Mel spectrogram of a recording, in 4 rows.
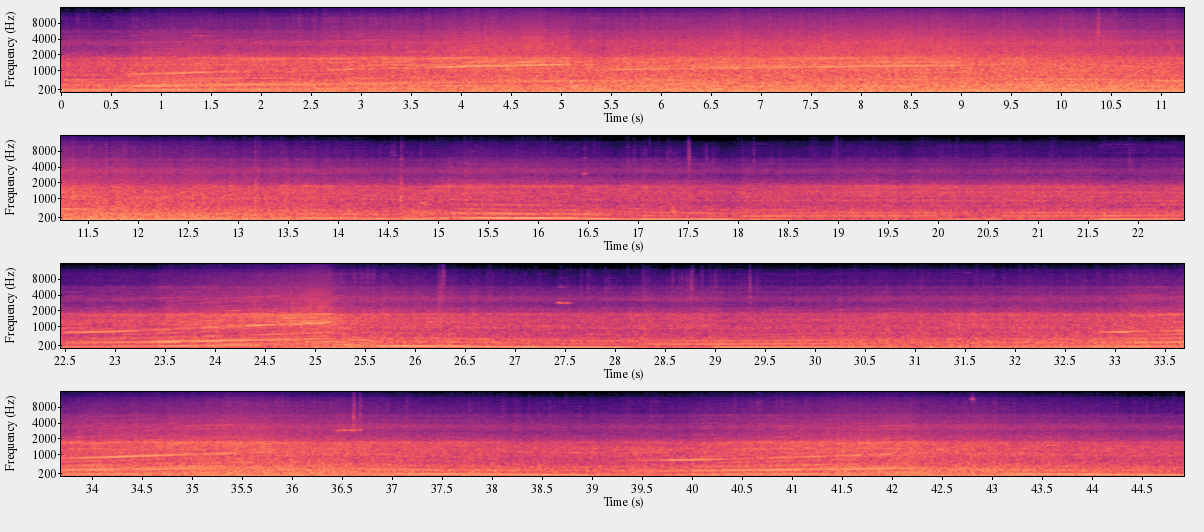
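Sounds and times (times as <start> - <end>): car engine revving hard: 0.0 - 13.8, 21.2 - 26.2, 29.0 - 38.2, 38.9 - 43.8
throttle blips on downshifts: 0.0 - 44.9.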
